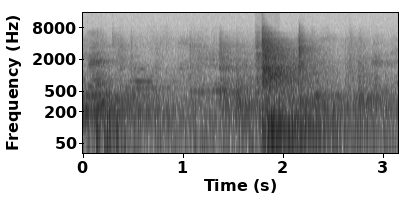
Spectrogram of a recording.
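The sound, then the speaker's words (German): Footsteps thud up a staircase in a few irregular steps, with one louder knock midway, while a murmur of indistinct voices carries through the background. People are walking up the stairs to the second floor. “Jetzt gehen wir hier die Stege zu dir auf. Und wir hören schon die ersten Stimmen.”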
